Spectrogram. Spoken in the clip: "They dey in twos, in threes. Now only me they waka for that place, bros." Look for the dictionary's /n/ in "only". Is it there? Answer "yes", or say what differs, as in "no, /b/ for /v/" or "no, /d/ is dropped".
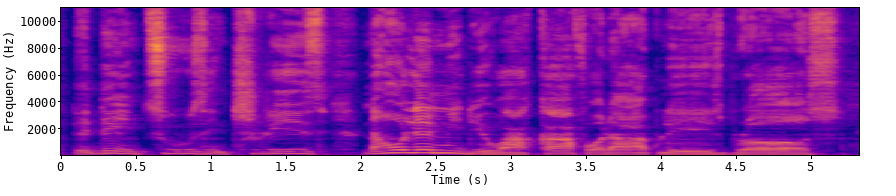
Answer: no, /n/ is dropped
